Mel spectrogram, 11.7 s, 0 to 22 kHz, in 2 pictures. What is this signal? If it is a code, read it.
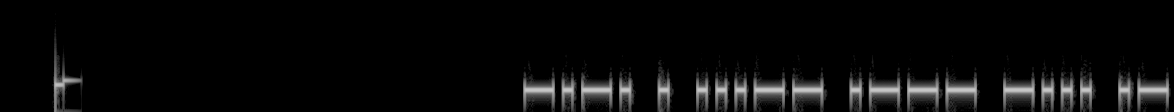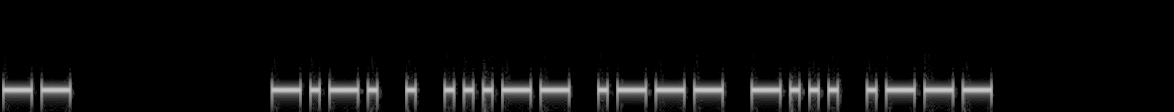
Morse code, heard as a keyed tone, about 25 wpm, 700 Hz. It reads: CE3JBJ CE3JBJ
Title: DXCC-100 Call Signs - 6 Characters - Repeated 2x - 25wpm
